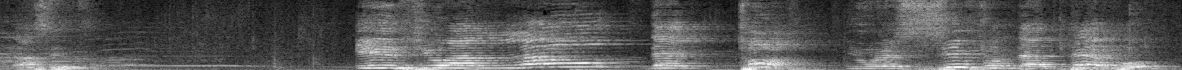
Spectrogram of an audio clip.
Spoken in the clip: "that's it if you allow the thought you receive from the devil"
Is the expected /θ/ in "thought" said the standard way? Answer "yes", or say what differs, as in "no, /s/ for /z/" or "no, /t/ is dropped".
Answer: no, /t/ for /θ/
